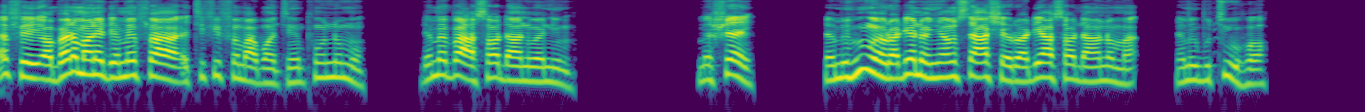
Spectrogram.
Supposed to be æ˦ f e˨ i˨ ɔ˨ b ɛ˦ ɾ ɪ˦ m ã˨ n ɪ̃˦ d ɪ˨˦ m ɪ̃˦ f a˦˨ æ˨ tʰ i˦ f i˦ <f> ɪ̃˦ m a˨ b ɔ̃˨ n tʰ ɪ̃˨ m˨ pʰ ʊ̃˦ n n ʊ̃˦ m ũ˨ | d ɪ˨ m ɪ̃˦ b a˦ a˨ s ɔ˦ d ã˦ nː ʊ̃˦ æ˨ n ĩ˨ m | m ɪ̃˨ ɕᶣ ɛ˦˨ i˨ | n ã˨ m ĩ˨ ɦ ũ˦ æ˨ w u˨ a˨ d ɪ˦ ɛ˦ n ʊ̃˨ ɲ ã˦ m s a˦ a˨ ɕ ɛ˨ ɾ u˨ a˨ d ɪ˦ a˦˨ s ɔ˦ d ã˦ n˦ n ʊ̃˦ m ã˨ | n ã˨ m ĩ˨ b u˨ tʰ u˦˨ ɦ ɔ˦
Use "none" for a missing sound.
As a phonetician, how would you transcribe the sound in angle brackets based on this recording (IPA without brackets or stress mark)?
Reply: f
